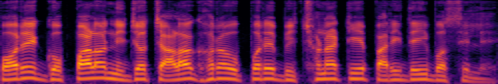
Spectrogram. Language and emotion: Odia, neutral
